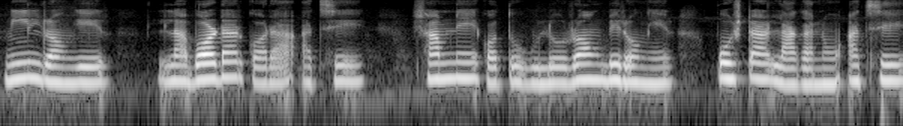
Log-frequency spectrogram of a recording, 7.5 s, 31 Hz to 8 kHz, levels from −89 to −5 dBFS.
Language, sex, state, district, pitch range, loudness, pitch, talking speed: Bengali, female, West Bengal, North 24 Parganas, 210-245 Hz, -20 LUFS, 225 Hz, 110 wpm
